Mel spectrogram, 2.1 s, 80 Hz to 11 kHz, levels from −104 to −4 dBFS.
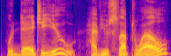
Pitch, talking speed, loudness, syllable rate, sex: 135 Hz, 225 wpm, -16 LUFS, 4.4 syllables/s, male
